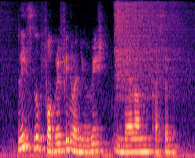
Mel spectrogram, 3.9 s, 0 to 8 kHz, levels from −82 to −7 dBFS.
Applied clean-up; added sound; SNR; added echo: none; Hi-hat; 19 dB; none.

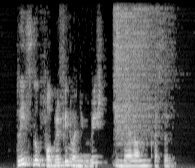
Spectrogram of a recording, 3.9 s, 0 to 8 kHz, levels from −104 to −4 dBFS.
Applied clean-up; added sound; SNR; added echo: classical method spectral subtraction.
